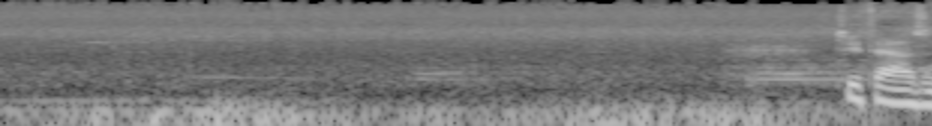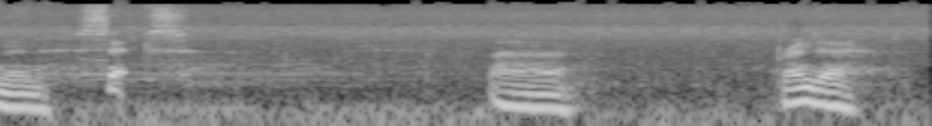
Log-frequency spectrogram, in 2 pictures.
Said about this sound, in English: Oh, there's a train. I love that sound. I thought I heard it.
